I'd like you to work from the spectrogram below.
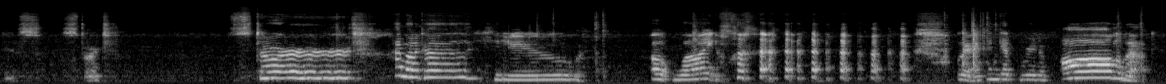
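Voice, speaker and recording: A woman's voice: high voice, extremely slow, long pauses, sharp tone, a little hiss or hum, rough recording. A woman hosting a casual tarot live stream, chatting in a bubbly, rambling way with lots of fillers.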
